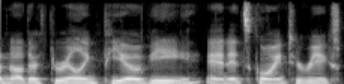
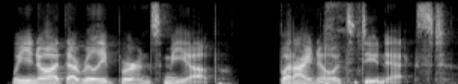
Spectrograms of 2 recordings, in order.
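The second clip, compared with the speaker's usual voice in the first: ordinary delivery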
